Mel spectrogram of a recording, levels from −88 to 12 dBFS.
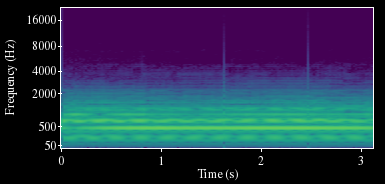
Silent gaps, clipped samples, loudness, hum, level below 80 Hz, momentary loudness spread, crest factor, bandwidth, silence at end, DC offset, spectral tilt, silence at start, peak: none; under 0.1%; -14 LUFS; none; -62 dBFS; 2 LU; 10 dB; 3.2 kHz; 0 s; under 0.1%; -10.5 dB/octave; 0 s; -4 dBFS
